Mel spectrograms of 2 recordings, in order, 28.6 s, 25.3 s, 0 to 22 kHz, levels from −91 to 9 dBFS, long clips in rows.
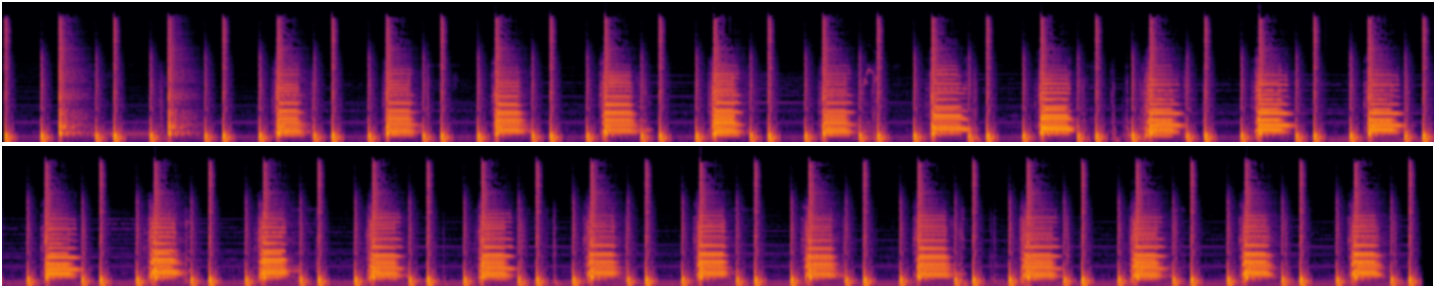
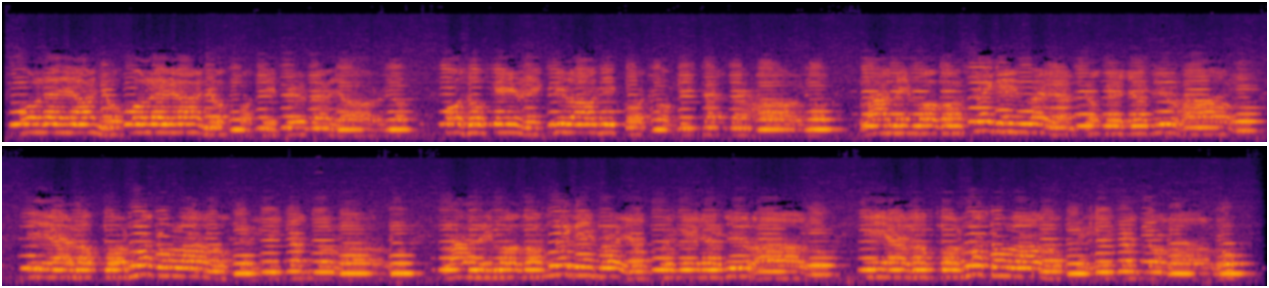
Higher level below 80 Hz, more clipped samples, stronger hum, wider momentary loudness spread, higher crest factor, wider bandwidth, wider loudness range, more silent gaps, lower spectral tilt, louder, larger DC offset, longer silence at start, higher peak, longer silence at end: first, -32 dBFS vs -62 dBFS; neither; neither; first, 11 LU vs 5 LU; first, 20 dB vs 14 dB; about the same, 16.5 kHz vs 16 kHz; about the same, 2 LU vs 3 LU; neither; about the same, -5.5 dB/octave vs -5 dB/octave; second, -21 LUFS vs -17 LUFS; neither; about the same, 0 s vs 0.05 s; about the same, 0 dBFS vs -2 dBFS; about the same, 0.15 s vs 0.15 s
